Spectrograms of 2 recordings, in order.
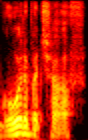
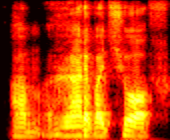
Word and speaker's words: Gorbachev: of the politician who in English we call Gorbachev, but he actually pronounces his name with a r sound. So he said Gorbachev, so it's a r, and that's how he pronounced it.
